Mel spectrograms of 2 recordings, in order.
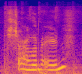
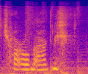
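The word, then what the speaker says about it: Charlemagne: was R it's not rendes it's Rondevu French Charlamagne I thought it was charl Magny Charlamagne in your country he's called Carol the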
